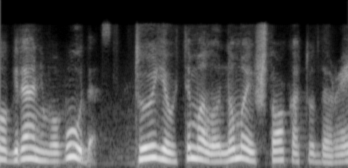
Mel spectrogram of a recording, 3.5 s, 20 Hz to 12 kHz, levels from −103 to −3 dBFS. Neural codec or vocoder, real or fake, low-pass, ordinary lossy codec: codec, 16 kHz, 1 kbps, X-Codec, WavLM features, trained on Multilingual LibriSpeech; fake; 7.2 kHz; Opus, 64 kbps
